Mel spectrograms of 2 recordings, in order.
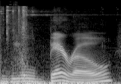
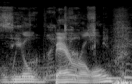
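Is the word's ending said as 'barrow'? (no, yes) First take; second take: yes; no. First: The ending is said as 'barrow'. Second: The ending is not said as 'barrow'. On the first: The speaker calls it right. "It's wheelbarrow" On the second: The speaker calls it wrong. "it is definitely not wheelbarrow"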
